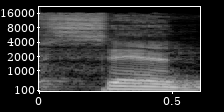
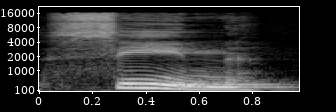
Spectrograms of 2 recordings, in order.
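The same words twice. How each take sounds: First: The name is said like the English word. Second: The name is said with its Hebrew pronunciation. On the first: The speaker calls it wrong. "I kind of misled you because that's not even how you pronounce it" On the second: The speaker calls it right. "You pronounce it as Sin in Hebrew"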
